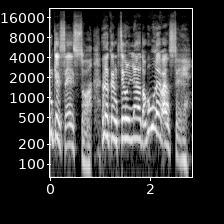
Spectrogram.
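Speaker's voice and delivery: high, urgent cries; high-pitched alarm of a fleeing crowd; panicked crowd shouts. A narrator's reading. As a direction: call out high to clear the way.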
